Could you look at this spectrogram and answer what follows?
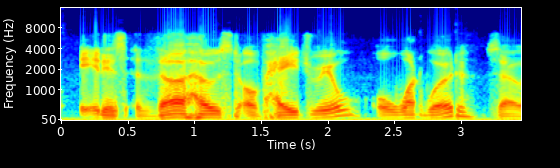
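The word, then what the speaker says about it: Hadriel: Army oh yeah it is the host of hadrial or one word so hadrial is spelled h a d r i e l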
